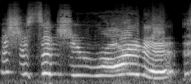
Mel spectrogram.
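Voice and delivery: high, loud and slow through laughter; helpless laughter. Real, not acted. Reader defending the roar to the co-reader, laughing hard. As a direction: squeal it out while cracking up. Cracking up over her own roar.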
